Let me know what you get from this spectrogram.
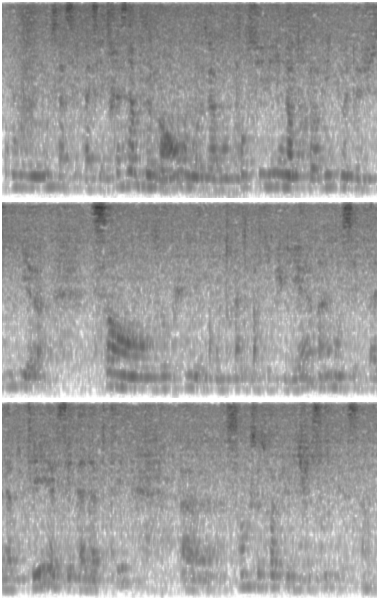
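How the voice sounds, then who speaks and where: Host mother, woman, lowish voice, calm and reassuring, echoey and distant. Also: normal speed. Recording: distant mic, echoey room, noise.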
